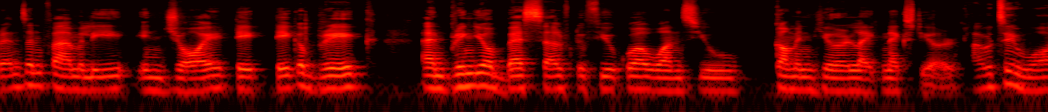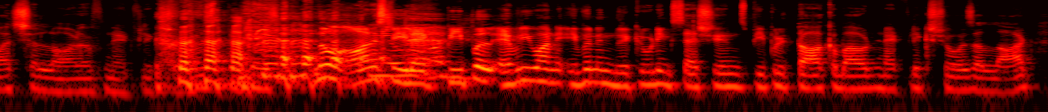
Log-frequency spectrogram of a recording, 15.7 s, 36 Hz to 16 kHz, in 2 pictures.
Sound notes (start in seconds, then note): 9.1 laughs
